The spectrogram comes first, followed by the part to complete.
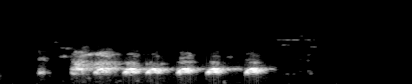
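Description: A faint animal call in the background: a run of about seven short notes of the same pitch, about three a second, that stops after roughly two seconds.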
